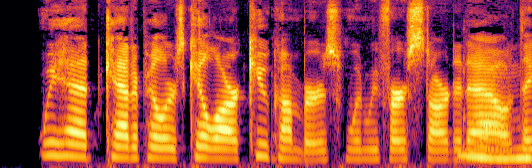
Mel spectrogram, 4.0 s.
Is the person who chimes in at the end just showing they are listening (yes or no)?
yes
